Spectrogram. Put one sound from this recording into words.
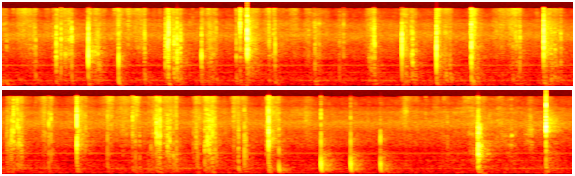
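Playing cards riffle and tap softly as they are shuffled.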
